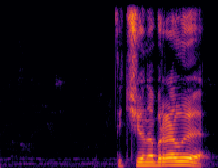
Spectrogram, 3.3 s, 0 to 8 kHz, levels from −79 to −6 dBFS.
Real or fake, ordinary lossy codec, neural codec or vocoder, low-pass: real; none; none; none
